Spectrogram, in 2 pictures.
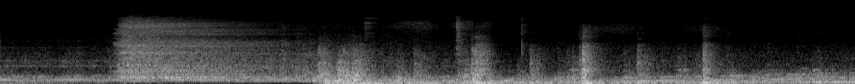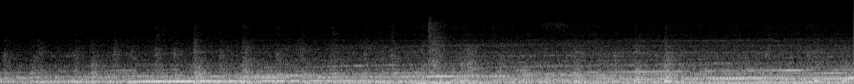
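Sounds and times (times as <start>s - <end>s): train rumbling: 1.0s - 17.0s
compressed air hiss: 1.1s - 3.5s.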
